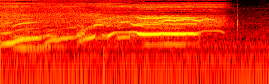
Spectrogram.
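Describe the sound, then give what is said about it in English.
A voice imitates a strained, stifled scream: a thin, wheezy, high-pitched squeal that wavers up and down for about two seconds before cutting off, with no words spoken. “When you're trying to scream, though, and get help, and you're just like...”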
